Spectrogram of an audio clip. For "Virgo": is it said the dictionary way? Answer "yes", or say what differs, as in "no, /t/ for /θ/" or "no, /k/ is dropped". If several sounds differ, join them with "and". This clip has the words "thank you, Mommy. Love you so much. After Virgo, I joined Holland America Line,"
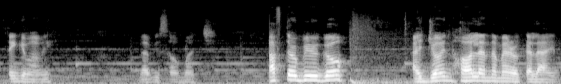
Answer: no, /w/ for /v/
